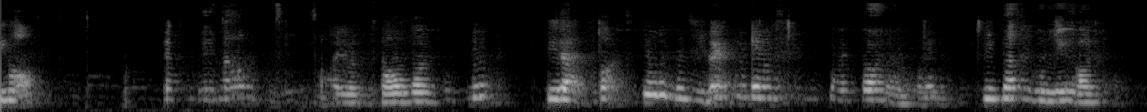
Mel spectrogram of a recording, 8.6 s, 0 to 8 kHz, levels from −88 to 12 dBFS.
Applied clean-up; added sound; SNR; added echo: neural mask model DeepFilterNet 3.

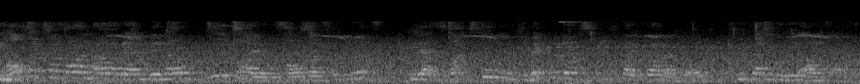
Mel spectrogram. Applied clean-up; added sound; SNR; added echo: none; Drip; 5 dB; reverberation time 0.6 s.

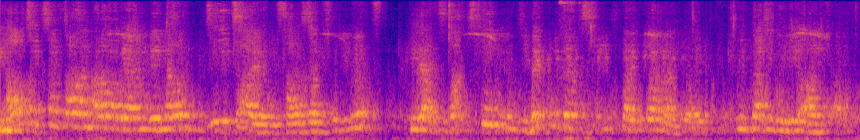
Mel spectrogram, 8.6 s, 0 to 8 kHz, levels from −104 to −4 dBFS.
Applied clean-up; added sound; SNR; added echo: neural separator model SepFormer DNS4.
